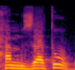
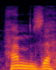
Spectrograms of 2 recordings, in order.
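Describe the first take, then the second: First: The word ends with a voiced tu syllable. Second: The word ends with a final h sound. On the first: "ada ta' marbutah di belakangnya" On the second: "kita matikan ta' marbutahnya"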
